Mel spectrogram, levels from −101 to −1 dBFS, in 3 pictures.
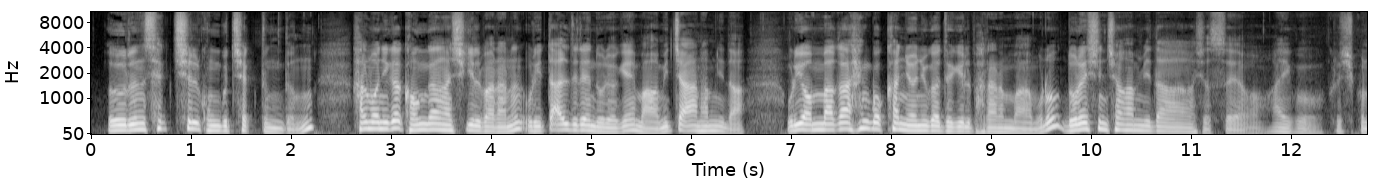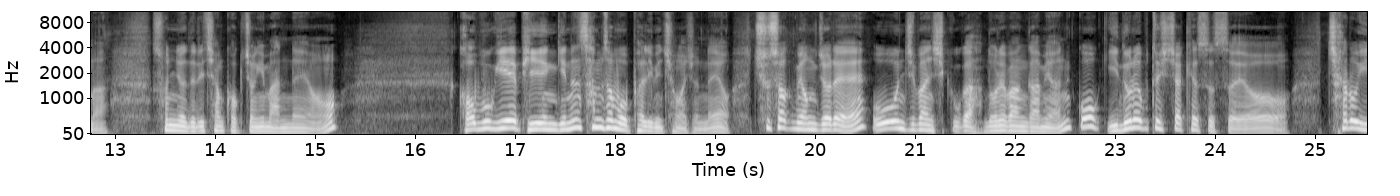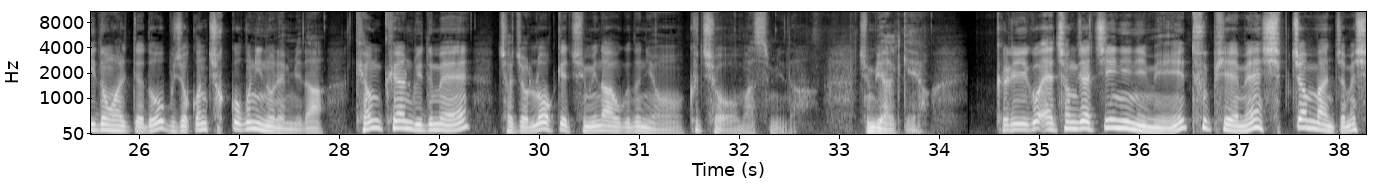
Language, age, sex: Korean, 40-59, male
